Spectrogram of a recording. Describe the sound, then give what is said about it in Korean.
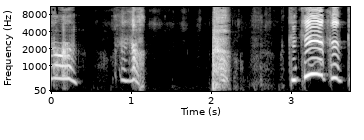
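A voice imitates monkey chatter in several short, squeaky, high-pitched bursts with brief pauses, ending in a rapid string of shrill, warbling cries, as a clue in a proverb quiz on the radio show Lee Gi-kwang's Gayo Gwangjang; the answer was 'Even monkeys fall from trees'. “아, 두 번째 속담은요, 바로바로, 바로 원숭이도 나무에서 떨어진다.”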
